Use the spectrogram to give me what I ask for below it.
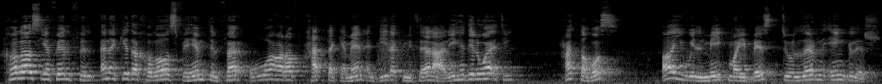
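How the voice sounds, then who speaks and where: A woman's voice: medium pitch, lively intonation, brisk, close to an everyday voice. A woman voicing an overconfident young man who shows off and gets flustered when corrected, speaking with an Egyptian Arabic accent. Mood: sheepish. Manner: boastful, then sheepish when corrected. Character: cocky young man, overconfident show-off student. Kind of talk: cartoon comedy skit.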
